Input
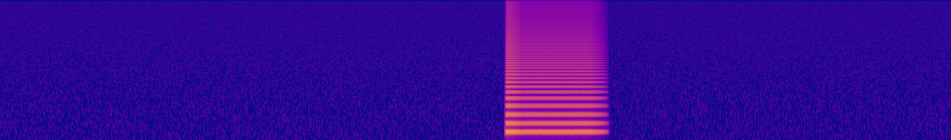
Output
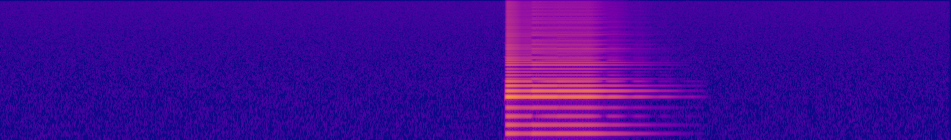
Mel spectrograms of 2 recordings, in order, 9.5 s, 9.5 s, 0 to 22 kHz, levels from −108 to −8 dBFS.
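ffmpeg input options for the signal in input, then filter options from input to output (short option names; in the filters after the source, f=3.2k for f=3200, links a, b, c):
-f lavfi -i "aevalsrc='0.0398*(2*mod(246*t,1)-1)':d=1.043:s=44100,afade=t=in:d=0.025,afade=t=out:st=0.025:d=0.138:silence=0.376,afade=t=out:st=0.84:d=0.203"
-af "afftfilt=real='real(if(lt(b,960),b+48*(1-2*mod(floor(b/48),2)),b),0)':imag='imag(if(lt(b,960),b+48*(1-2*mod(floor(b/48),2)),b),0)':win_size=2048:overlap=0.75,highshelf=f=9.6k:g=4,aecho=1:1:255|510|765|1020:0.335|0.117|0.041|0.0144"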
